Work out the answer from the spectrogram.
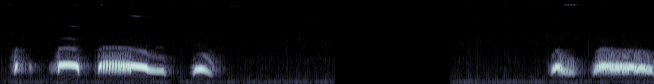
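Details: A male spotted dove calls to lure females with a run of short coos, then a long, wavering, descending coo. After a pause, another phrase begins. No other sounds.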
